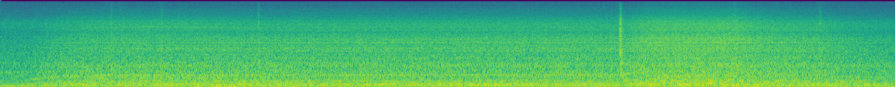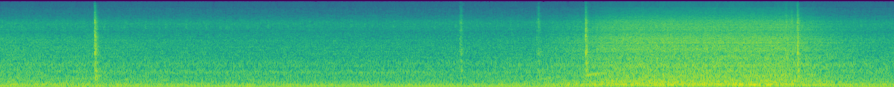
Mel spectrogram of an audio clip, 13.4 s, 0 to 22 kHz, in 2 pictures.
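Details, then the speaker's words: 2005 Jeep TJ after an HVAC rebuild (heater core, A/C lines): the blower, which previously would not change speed or vent location across its 4 speeds, gives a steady air rush swelling as speeds are stepped, with switch clicks; low is very slow and it works normally. "And see, low is really low. I mean, that's like a slow motor speed."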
